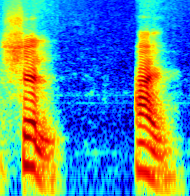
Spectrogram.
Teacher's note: So there are two syllable here. So first one is unstressed, that means no press, no pressure here. And I, there is a pressure here. Whenever we pronounce I, we give a pressure, we give a stressed, and that is why it is called stressed, and it is unstressed.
